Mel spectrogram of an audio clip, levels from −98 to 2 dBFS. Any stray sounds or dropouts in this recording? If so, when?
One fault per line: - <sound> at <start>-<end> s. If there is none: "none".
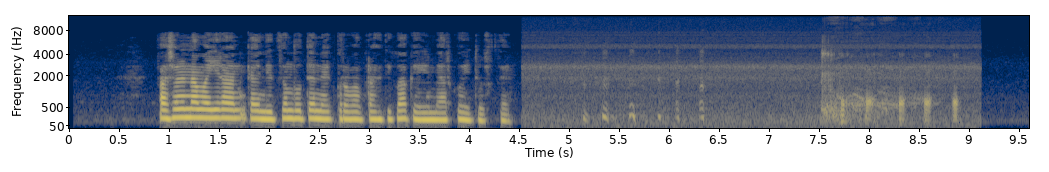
- laugh at 5.0-6.4 s
- laugh at 7.5-8.9 s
